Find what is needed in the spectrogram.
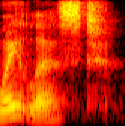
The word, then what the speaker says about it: waitlist: Um, we have an open waitlist for this. Open waitlist. Open waitlist. Um, you probably would pronounce the T on the end. Open waitlist. We have an open waitlist for this. You wouldn't drop it.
